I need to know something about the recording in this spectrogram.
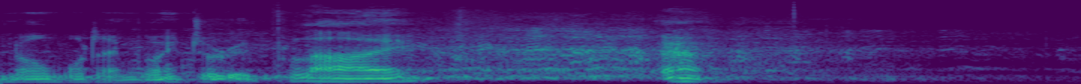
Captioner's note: publicul râde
